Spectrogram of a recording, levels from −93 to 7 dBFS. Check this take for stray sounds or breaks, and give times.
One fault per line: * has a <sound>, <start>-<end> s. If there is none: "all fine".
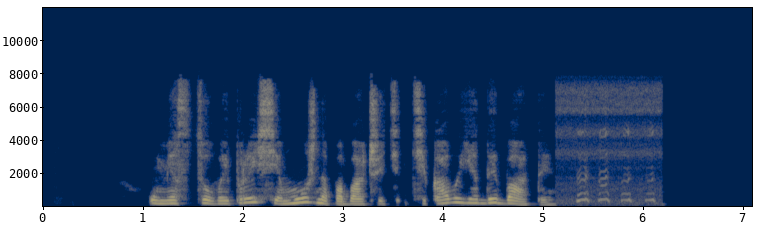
* has a laugh, 5.3-6.2 s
